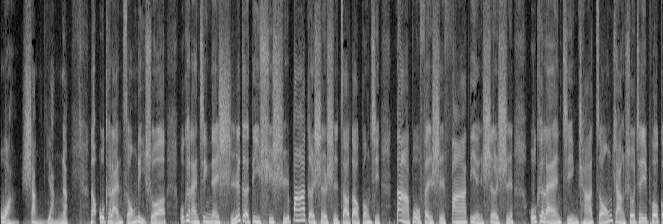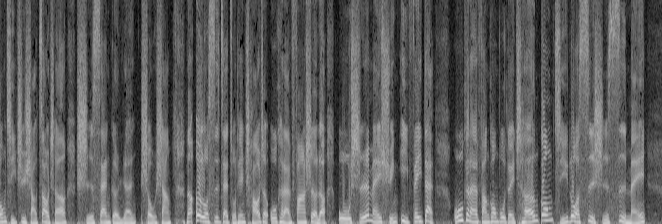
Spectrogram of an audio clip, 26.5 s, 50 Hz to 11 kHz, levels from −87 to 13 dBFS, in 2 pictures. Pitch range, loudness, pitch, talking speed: 150-190 Hz, -13 LUFS, 170 Hz, 220 characters per minute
